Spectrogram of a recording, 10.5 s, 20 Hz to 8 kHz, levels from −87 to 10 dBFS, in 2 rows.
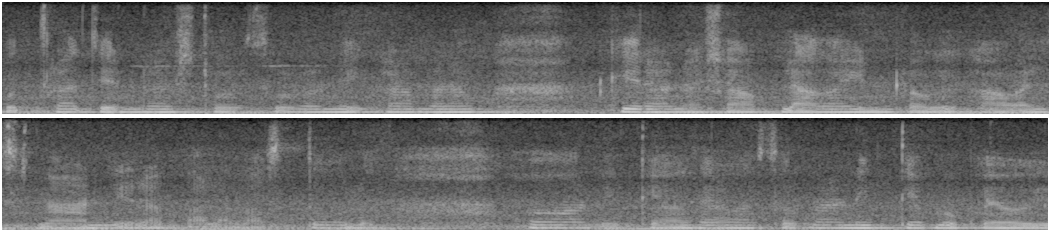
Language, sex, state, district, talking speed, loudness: Telugu, male, Andhra Pradesh, Guntur, 115 wpm, -18 LUFS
